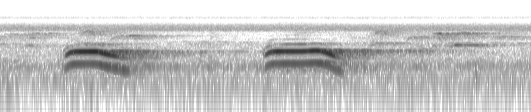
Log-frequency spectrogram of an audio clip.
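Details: A collared forest falcon in tropical forest calls twice, about one and a half seconds apart. Each is a loud, mournful, slightly downslurred 'aow' that trails off. A continuous high-pitched insect hum runs throughout.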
